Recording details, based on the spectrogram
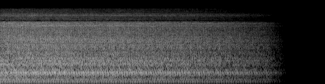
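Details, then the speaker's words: Mazda MX5 after an oil flush and change from 10W40 semi-synthetic to Mobil1 0W40 fully synthetic: quiet, even idle with only a light injector tick and no lifter clatter; lifter ticking cured, normal idle. "At the moment, the loudest sound you can hear is actually the sound of the injectors. I couldn't even hear those before."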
